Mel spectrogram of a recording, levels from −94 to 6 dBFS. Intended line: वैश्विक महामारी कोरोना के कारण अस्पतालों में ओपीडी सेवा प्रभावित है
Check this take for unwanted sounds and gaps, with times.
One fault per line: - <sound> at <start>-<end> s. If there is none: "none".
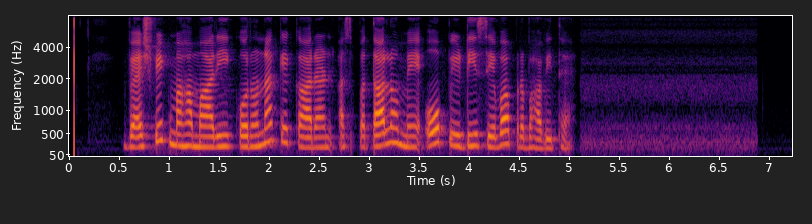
none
